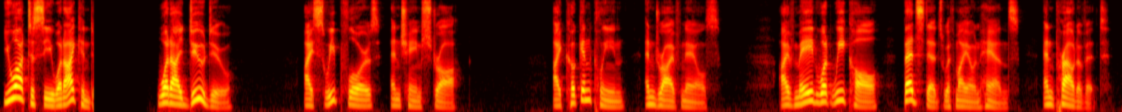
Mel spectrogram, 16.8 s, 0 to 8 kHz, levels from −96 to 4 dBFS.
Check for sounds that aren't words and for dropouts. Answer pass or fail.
pass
